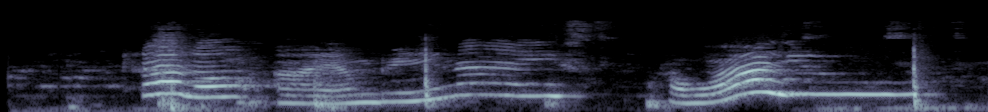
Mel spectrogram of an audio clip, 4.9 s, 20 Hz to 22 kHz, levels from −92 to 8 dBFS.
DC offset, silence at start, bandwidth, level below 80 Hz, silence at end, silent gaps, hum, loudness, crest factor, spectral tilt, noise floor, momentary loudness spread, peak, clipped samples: under 0.1%; 0.35 s; 9 kHz; -54 dBFS; 0.1 s; none; none; -23 LUFS; 18 dB; -6 dB/octave; -47 dBFS; 14 LU; -6 dBFS; under 0.1%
